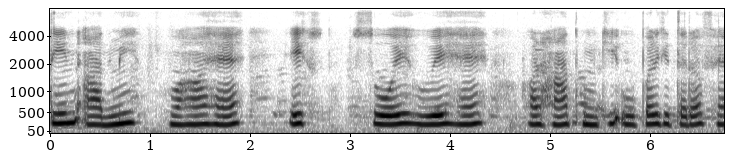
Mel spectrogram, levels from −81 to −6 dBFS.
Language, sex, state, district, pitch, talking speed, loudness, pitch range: Hindi, female, Uttar Pradesh, Budaun, 215 Hz, 135 wpm, -14 LUFS, 210-230 Hz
